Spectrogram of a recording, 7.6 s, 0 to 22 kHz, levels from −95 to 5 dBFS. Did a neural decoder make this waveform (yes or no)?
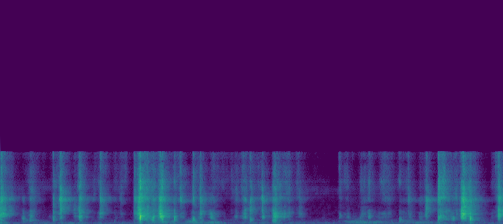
yes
